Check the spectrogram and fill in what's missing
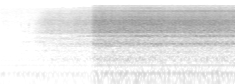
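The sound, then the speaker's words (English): A man hisses through his teeth, a breathy hiss that builds softly, then jumps abruptly louder and holds steady for over a second. No one speaks. “He's hissing.”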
